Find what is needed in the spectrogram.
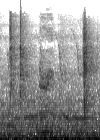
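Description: Bicycles being strapped onto a car's rear bike rack: a few short sharp clicks and a faint creak from the rack, webbing straps and buckles as they are pulled tight, over a steady low rumble.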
